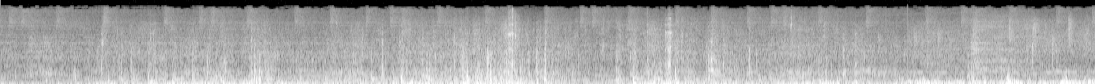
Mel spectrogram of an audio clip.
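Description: Hardtail mountain bike on tubeless Maxxis tires being ridden along a dirt singletrack: tires rolling over dirt, leaves and roots, with irregular clicks and knocks from the bike rattling over bumps and a low rumble of wind on the microphone.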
